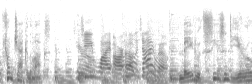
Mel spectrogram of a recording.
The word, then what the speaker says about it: gyro: A gyro. All right, it's a gyro. It's the new beef gyro from Jack in the Box. G-Y-R-O.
